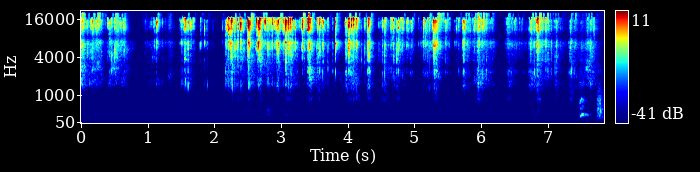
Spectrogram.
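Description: Foil Pokémon card booster pack torn open and handled, with dense crinkling and crackling of wrapper plastic in bursts, close and fairly loud, with brief pauses between handling.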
